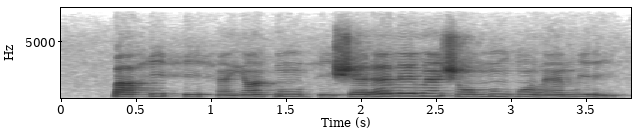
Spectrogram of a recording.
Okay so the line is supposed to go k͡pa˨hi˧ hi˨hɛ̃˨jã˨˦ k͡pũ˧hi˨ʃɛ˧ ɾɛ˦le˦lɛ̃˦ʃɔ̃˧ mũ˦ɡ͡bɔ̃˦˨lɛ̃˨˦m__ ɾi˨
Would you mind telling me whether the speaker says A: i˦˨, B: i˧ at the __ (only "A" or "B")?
A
